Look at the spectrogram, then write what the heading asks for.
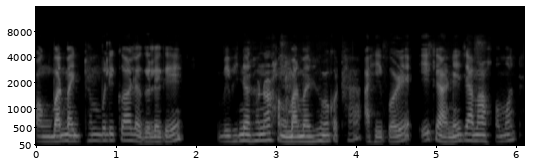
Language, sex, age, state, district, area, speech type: Assamese, female, 60+, Assam, Majuli, urban, spontaneous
